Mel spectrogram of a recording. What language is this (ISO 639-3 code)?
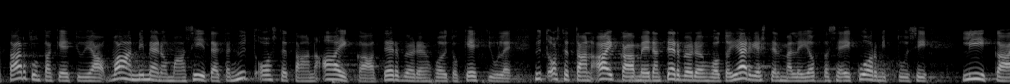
fin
